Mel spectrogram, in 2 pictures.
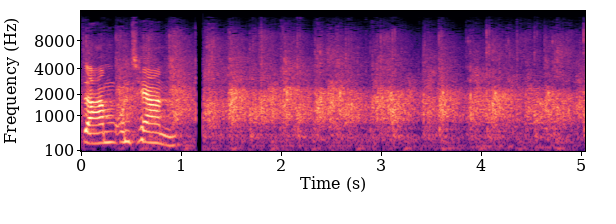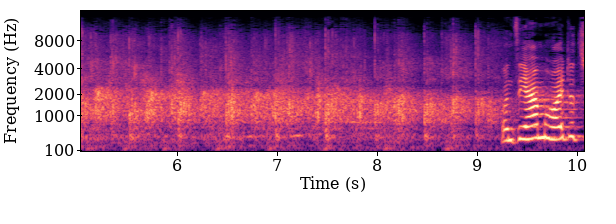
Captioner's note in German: Beifall SPD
